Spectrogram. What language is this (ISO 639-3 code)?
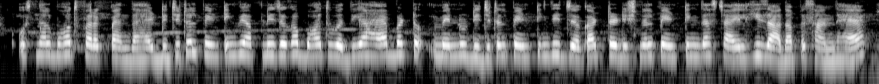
pan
